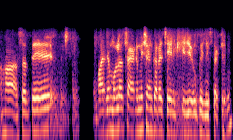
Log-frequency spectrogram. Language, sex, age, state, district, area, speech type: Marathi, male, 30-45, Maharashtra, Beed, rural, conversation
